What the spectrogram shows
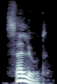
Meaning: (noun) 1. fireworks 2. salute 3. Salyut (Soviet space station); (interjection) 1. hello 2. bye
- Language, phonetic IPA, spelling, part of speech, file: Russian, [sɐˈlʲut], салют, noun / interjection, Ru-салют.ogg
